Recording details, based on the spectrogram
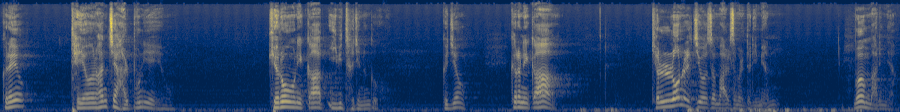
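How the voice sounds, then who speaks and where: High, gravelly pastor preaching passionately. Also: male voice, measured pace, long pauses. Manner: emotional, swings between loud outbursts and hushed lines. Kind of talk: impassioned sermon. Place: church sanctuary. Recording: long hall reverb.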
